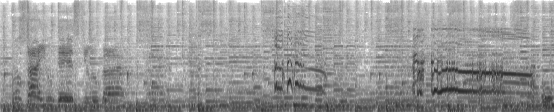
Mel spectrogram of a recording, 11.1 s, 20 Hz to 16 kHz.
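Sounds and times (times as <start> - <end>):
loud music: 0.3 - 11.0
speech: 0.6 - 2.8
laughter: 5.5 - 6.6
rooster crowing: 5.5 - 6.6, 8.2 - 10.8.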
